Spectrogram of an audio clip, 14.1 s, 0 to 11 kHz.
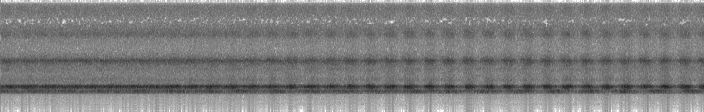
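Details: Chorus of snowy tree crickets at night, about 79 degrees: a high, ringing tone that sounds nearly continuous at first, then breaks into clear, evenly spaced chirps, several per second, like soft jingle bells.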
